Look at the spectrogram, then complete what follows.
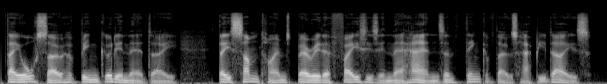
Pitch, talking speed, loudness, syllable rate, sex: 95 Hz, 215 wpm, -18 LUFS, 5.6 syllables/s, male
